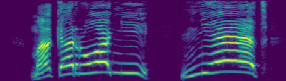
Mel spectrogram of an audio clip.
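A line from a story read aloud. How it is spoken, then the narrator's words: Screaming. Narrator (Russian): завопил он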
